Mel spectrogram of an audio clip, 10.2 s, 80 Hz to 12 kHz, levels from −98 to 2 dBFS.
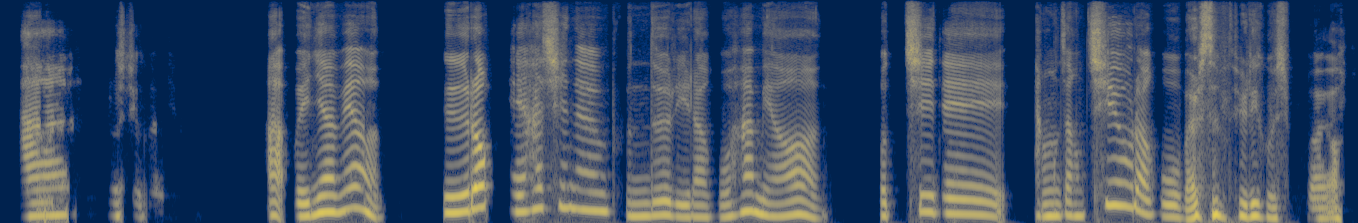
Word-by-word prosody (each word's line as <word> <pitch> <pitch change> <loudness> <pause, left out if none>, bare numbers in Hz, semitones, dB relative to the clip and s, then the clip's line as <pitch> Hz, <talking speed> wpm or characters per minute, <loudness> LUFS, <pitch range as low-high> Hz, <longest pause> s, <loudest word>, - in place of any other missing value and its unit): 아 185 +1 0 0.5
그러시군요. 190 -2 -13 0.9
아 - - 0
왜냐면 245 - +3 0.5
그렇게 260 +3 +4
하시는 295 -1 -1
분들이라고 185 -4 -2
하면 200 -5 0 0.4
거치대 215 -1 -1 0.2
당장 190 0 -1
치우라고 235 - 0
말씀드리고 185 +1 +2
싶어요. 155 0 -5
200 Hz, 235 characters per minute, -22 LUFS, 185-255 Hz, 0.9 s, 그렇게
